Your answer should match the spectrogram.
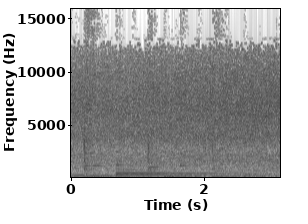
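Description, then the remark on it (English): A loud waterfall roars steadily with a dense, hissing rush of water that never lets up, broken now and then by a few low thuds and a faint steady hum. “So I might come away from the waterfall there, so it's not as loud.”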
